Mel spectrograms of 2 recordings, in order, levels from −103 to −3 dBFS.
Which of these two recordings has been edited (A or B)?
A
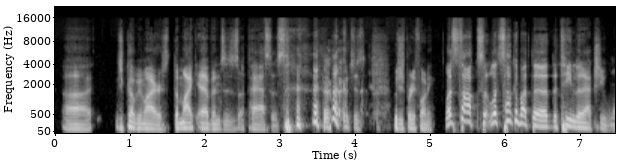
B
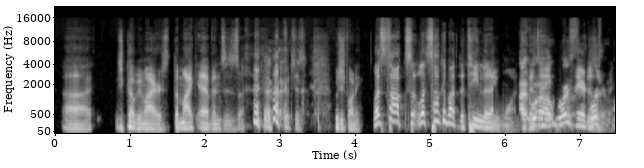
B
